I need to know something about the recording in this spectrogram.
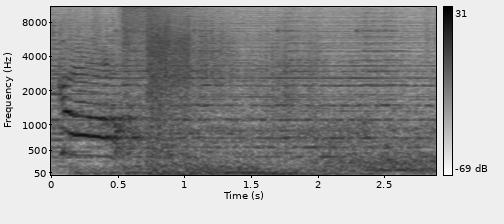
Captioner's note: crash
